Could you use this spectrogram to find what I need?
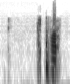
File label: Central Sheriff Central, scanner audio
